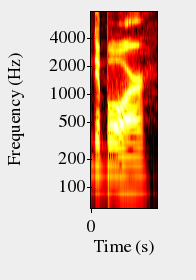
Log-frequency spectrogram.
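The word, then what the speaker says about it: Dabbour: DeBoer, not spelled like yours truly, DeBoer. It's spelled D-A-B-B-O-U-R, which frankly I've probably ran into a couple times. It's one of those names, you know, stick together with the pronunciation.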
